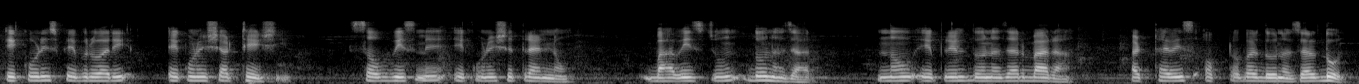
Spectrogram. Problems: none marked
